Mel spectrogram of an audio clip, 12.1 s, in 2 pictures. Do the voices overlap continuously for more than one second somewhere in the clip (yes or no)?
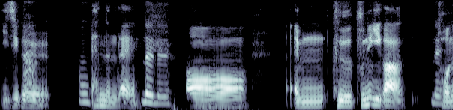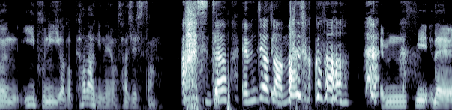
no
